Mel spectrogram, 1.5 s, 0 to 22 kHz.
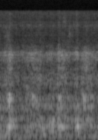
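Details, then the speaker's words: Rapid, regular whooshing Doppler pulses of a fetal heartbeat measured at 150 beats a minute during an ultrasound anomaly scan at 20 weeks (five months) of pregnancy, fetal weight 292 g, placenta anterior; normal fetal heart rate. "দেখুন বাচ্চার heartbeat শুনতে পাচ্ছেন সুন্দরভাবে। এখন বাচ্চার হার্টবিটটা measure করব। 150 big per minute আসতেছে।"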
